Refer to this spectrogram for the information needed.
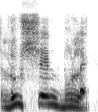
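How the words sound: The name is pronounced the English way.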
